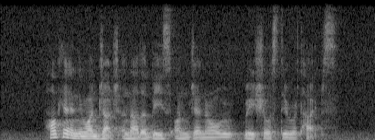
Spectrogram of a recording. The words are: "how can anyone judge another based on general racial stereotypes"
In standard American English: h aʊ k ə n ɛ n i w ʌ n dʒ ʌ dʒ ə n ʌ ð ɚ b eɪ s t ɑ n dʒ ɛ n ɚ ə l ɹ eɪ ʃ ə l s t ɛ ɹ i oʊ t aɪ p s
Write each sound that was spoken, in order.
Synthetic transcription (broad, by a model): h aʊ k ə n ɛ n i w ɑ n dʒ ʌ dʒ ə n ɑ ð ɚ b eɪ s ɑ n dʒ ɛ n ɚ ə l ɹ eɪ ʃ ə s t ɛ ɹ i oʊ t aɪ p s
